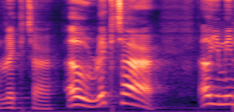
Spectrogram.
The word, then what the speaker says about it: Richter: Pronunciation Richter.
